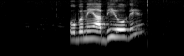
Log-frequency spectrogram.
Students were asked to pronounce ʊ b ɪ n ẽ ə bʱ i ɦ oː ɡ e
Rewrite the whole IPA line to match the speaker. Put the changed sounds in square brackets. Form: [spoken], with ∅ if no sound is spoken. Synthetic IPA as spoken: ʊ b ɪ [m] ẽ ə bʱ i ɦ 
